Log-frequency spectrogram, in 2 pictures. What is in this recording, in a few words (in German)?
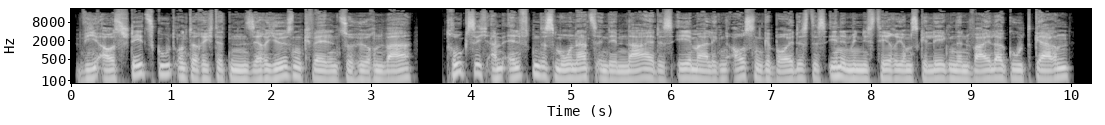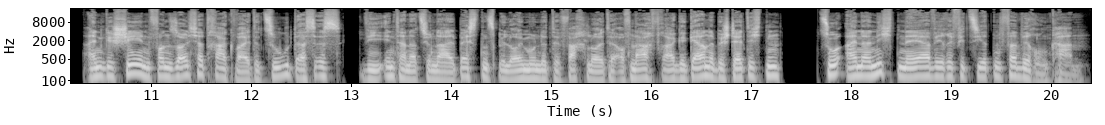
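commentary, Trocken, Neutral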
